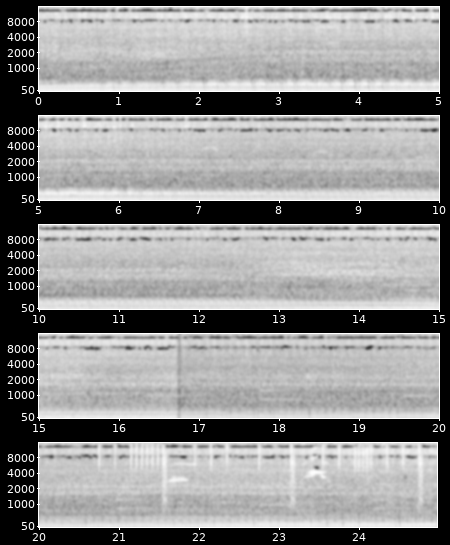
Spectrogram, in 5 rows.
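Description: Suzuki GSX-R600's inline-four engine idling steadily as it warms up after a cold start.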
